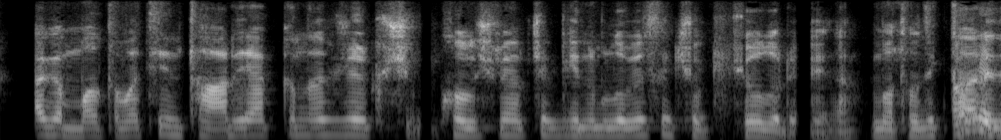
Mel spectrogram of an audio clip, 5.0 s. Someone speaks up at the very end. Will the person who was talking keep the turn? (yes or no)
no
